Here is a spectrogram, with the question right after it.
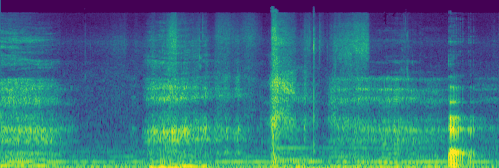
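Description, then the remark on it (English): A voice imitates a clown's heavy, raspy breathing up close behind the listener, a few drawn-out breaths with grunting, snorting textures and a sharper burst near the end. “He is excruciatingly close, and you hear heavy breathing behind on you and the smell of rot coming from his mouth, and you hear...”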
